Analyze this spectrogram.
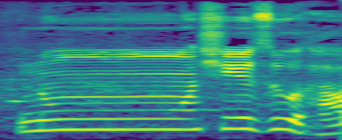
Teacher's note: اب نون ساکن کے بعد تا آ رہا ہے، اب یہاں پہ حکم لگ گیا کہ نہیں بھائی، اب آپ کو جو ہے یہاں پہ نون ساکن کے بعد تا آ رہا ہے تو اخفا کا قاعدہ لگ رہا ہے، تو آپ کو نون ساکن کو چھپانا ہے، یعنی ناک میں آواز لے کے جانی ہے۔ تو اب ہم یہاں پہ گنہ کریں گے، ٹھیک ہے، آتا آتا، ٹھیک ہے۔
